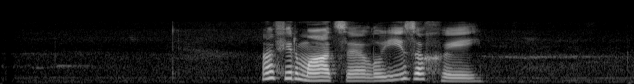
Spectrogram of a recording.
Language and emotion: Russian, neutral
